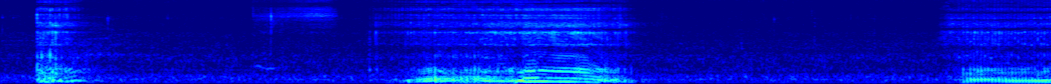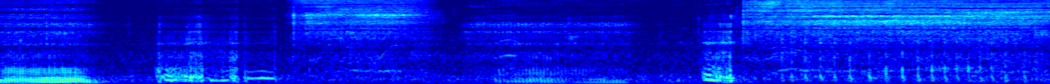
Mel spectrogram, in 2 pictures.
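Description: Irregular, varied snorting and rattling breath sounds with uneven pauses, in a quiet room: snoring.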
